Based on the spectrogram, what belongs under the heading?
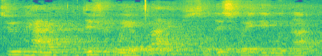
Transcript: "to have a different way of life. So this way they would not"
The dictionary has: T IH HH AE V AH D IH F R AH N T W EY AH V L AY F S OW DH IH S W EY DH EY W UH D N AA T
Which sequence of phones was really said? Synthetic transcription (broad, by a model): T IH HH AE V AH D IH F R AH N T W EY AH V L AY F S OW DH IH S W EY DH EY W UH D N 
